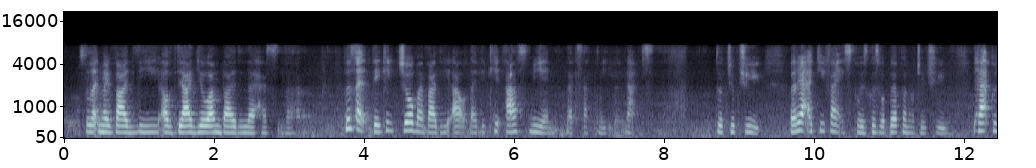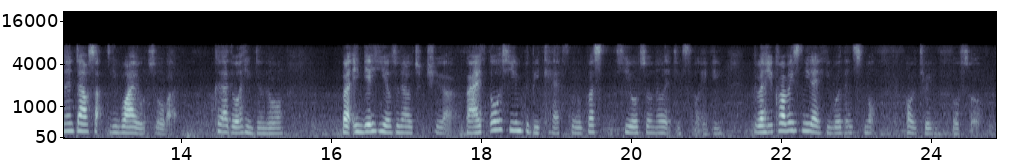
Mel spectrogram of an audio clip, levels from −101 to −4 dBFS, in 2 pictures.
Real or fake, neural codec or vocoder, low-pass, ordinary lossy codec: fake; codec, 16 kHz in and 24 kHz out, 0.6 kbps, FocalCodec, streaming, 2048 codes; 7.2 kHz; Opus, 64 kbps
